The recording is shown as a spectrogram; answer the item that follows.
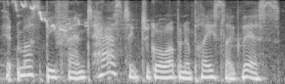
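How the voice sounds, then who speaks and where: An actress playing a young American visitor in a radio play, polite, sympathetic and curious. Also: female voice, fairly low pitch, lively intonation, moderate pace, noisy background. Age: young adult. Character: gentle, curious young American woman visiting rural Ireland.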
